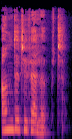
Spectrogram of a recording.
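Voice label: "underdeveloped", British English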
